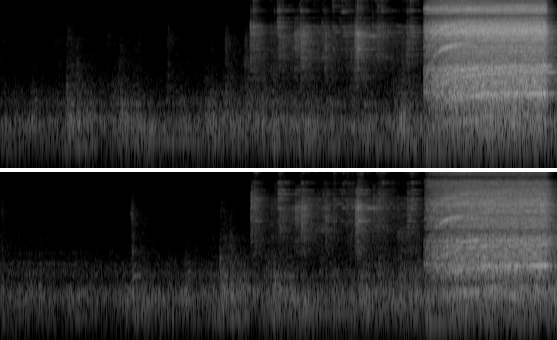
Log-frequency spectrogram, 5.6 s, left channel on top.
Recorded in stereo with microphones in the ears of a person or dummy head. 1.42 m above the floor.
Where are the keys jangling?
55° left (ahead or behind), 3.5 m.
